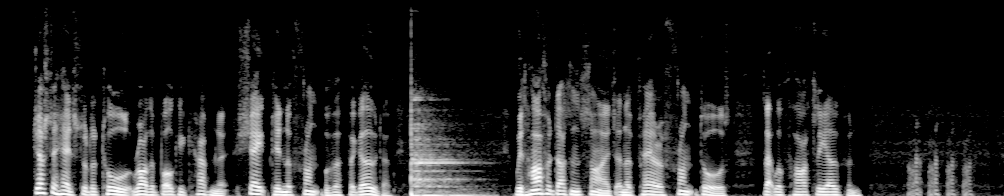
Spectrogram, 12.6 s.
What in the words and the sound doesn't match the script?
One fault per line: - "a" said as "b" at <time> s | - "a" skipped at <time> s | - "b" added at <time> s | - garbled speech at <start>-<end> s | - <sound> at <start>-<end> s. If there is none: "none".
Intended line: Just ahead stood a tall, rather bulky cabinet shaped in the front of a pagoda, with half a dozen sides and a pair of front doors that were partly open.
- thud at 5.1-6.2 s
- laugh at 11.3-12.2 s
